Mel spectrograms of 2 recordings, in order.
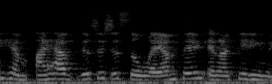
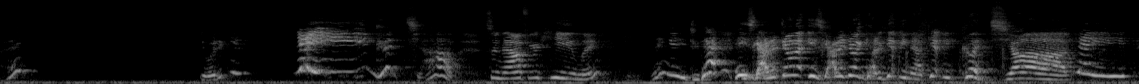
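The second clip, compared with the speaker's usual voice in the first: bursting, high, loud praise for the dog; squealing delighted dog praise; excited praise; 8 semitones higher, 5 dB louder than usual. Real, not acted. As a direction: cheer him on like he just won.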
